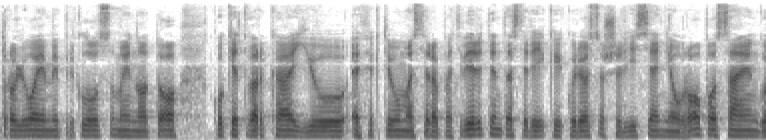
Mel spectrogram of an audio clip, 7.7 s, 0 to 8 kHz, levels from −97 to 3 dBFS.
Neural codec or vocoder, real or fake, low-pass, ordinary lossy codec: none; real; 7.2 kHz; MP3, 48 kbps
